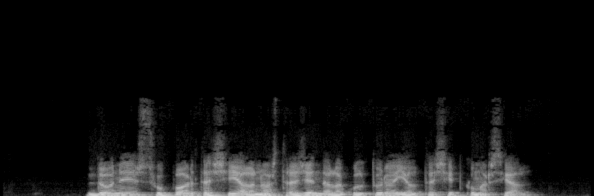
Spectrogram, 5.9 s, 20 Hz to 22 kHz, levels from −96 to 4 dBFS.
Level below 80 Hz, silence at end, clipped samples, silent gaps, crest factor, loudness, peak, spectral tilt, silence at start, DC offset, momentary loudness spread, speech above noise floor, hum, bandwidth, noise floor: -60 dBFS; 0.6 s; under 0.1%; none; 16 dB; -23 LUFS; -8 dBFS; -9 dB/octave; 0.9 s; under 0.1%; 7 LU; 53 dB; none; 6.4 kHz; -76 dBFS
